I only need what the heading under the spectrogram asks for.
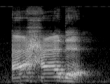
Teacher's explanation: Notice the sound of the قَلْقَلَ. Okay, in the dal.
